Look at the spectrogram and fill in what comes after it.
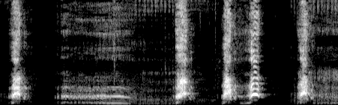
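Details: Female pet dog inside a laundry basket guarding her dog treat from her sister dog: a long low tonal growl between sharp bark-like snaps, with short gaps of silence.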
